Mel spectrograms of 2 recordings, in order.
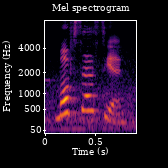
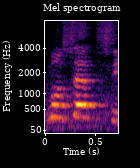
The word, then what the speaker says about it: Movsesian: How do you say it? Movsesian. You say it like you said Smith. Yeah. Movsesian.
